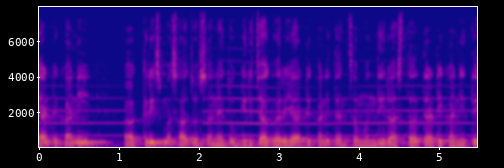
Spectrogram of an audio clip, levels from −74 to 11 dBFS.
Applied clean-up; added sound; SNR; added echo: none; Trumpet; 20 dB; none.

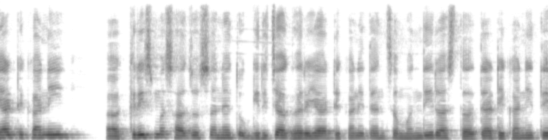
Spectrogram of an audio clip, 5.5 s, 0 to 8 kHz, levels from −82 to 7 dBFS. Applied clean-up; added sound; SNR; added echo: neural mask model DeepFilterNet 3.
